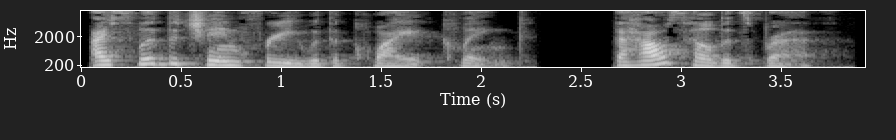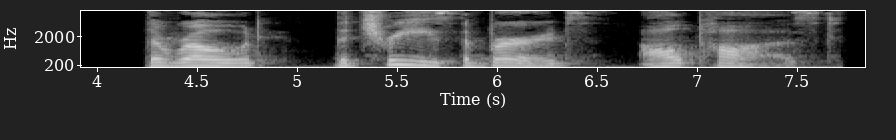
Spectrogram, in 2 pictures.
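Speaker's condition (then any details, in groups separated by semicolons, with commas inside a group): No condition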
